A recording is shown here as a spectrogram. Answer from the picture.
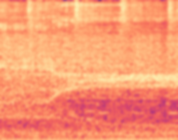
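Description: Melodic death/thrash metal: distorted guitars and bass hold a sustained chord with no drum hits. About half a second in, a high note slides up and is held.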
